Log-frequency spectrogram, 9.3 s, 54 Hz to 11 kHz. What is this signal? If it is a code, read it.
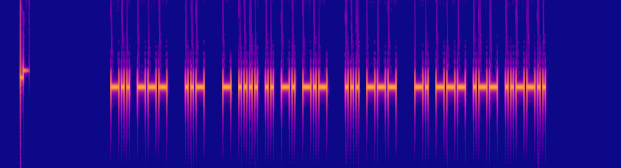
Morse code, heard as a keyed tone, about 30 wpm, 700 Hz. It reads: DO U THINK SO NOW?
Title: Sentences from Top 200 Words and Abbreviations 30wpm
